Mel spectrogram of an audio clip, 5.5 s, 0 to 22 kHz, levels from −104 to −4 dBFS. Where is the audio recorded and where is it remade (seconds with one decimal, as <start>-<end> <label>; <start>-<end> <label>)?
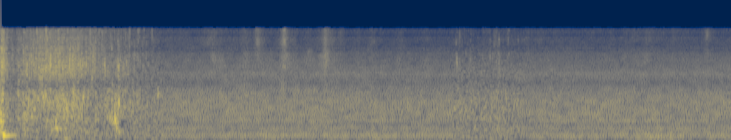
0.0-1.2 recorded; 1.2-3.4 remade; 3.4-3.9 recorded; 3.9-5.5 remade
